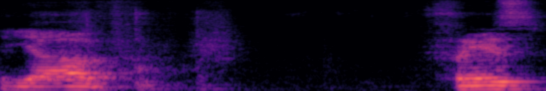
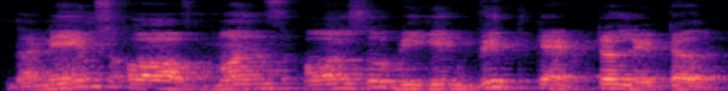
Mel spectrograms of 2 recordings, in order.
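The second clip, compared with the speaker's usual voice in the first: very slow, louder rule read for notes; slow dictation; 6 dB louder, much slower than usual. Shown as a demonstration. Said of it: "reads rule for class".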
